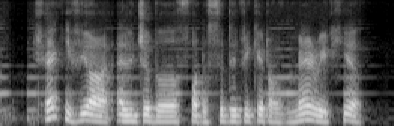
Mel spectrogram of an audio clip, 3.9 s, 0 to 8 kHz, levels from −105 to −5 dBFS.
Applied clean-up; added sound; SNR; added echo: neural mask model RNNoise.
